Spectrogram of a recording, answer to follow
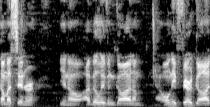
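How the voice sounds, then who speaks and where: Speaking in a Filipino accent, a man at a medium pitch keeps his intonation fairly even. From Philippines. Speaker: truck driver vlogger. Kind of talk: casual vlog monologue. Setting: inside truck cab. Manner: rambling, hesitant.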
